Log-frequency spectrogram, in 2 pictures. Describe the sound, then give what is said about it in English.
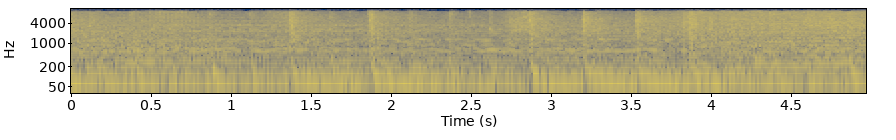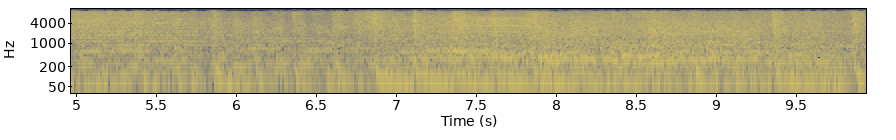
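Race car engines roar at a motor speedway during a race, a loud, continuous, dense drone that holds steady throughout, with engine pitch wavering near the end. “Mansfield Motor Speedway, we are racing.”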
